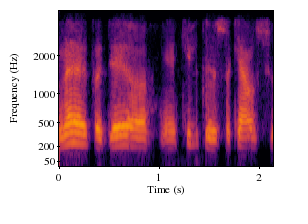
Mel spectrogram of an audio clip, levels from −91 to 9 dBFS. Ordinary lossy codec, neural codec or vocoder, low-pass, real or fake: Opus, 32 kbps; vocoder, 24 kHz, 100 mel bands, Vocos; 3.6 kHz; fake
